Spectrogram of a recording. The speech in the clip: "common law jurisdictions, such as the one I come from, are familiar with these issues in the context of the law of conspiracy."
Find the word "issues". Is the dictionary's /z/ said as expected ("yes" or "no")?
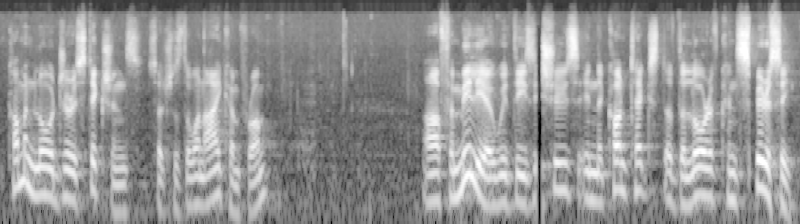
yes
